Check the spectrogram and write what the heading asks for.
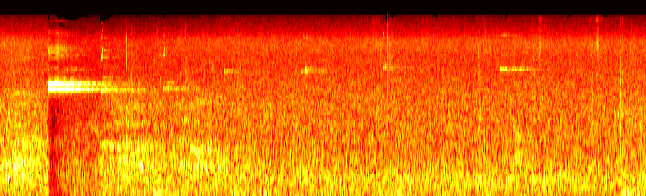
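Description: Referee's whistle: one short, shrill blast about half a second in, stopping play. Voices and the echoing noise of a sports hall follow.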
